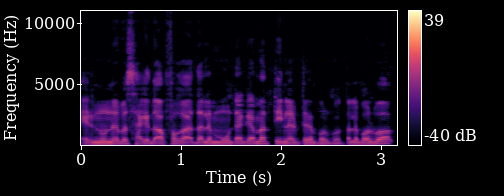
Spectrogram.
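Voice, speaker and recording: A man teaching Quran recitation, explaining rules quickly and then reciting words slowly and drawn out. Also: medium pitch, fairly even intonation, pushed and bright, no echo. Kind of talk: spelling-out recitation lesson.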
